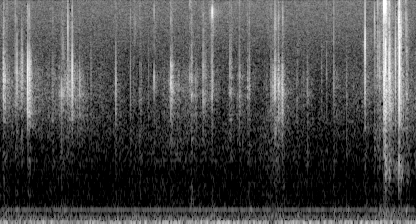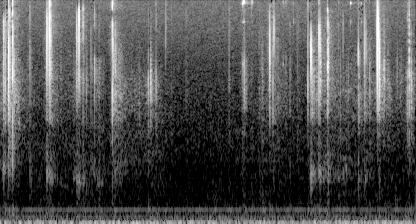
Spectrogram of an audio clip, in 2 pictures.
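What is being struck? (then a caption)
Small steel balls. Fingertips and nails push small, solid steel pachinko balls into a pile on black velvet, making dense, quiet clinking. Bright, sharp ticks and clicks scatter throughout with almost no ring, over a steady low hum.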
